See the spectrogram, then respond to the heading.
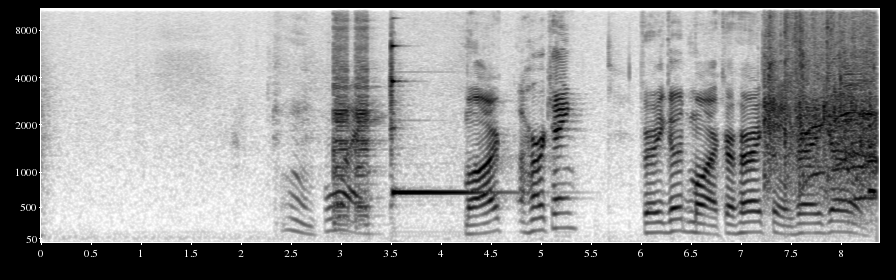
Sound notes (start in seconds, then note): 2.9 buzzer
